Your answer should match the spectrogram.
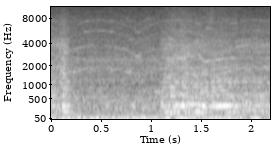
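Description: Monoprice Mini Delta 3D printer running noisily with a steady mechanical hum. From about a second in, its stepper motors whine in short tones that step in pitch as it starts a print with no filament loaded.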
